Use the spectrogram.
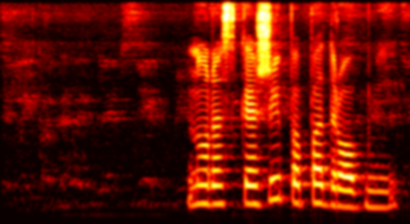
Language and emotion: Russian, neutral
